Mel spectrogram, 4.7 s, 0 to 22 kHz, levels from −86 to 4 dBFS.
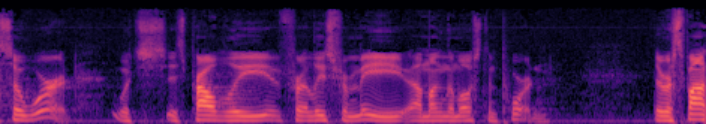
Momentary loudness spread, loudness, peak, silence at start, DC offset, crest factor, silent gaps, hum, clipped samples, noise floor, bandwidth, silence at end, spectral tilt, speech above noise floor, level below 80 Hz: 14 LU; -27 LUFS; -6 dBFS; 0 s; under 0.1%; 22 dB; none; none; under 0.1%; -54 dBFS; 16.5 kHz; 0 s; -4 dB/octave; 28 dB; -62 dBFS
